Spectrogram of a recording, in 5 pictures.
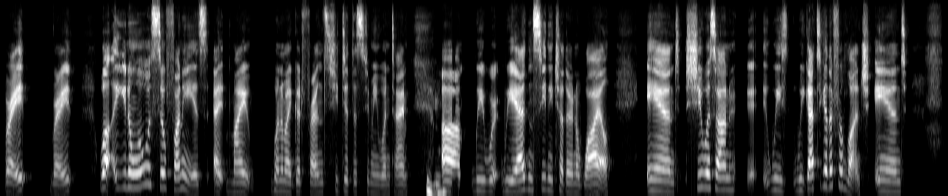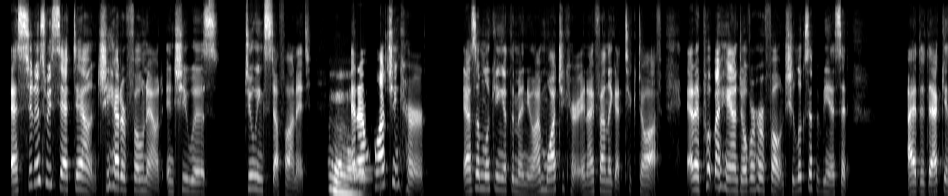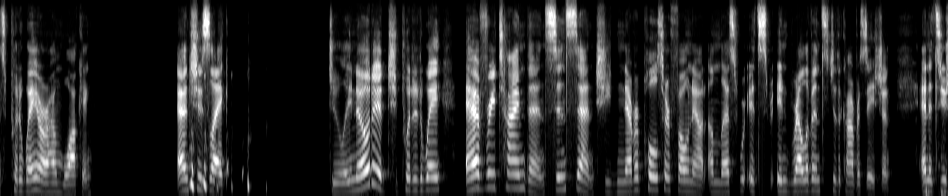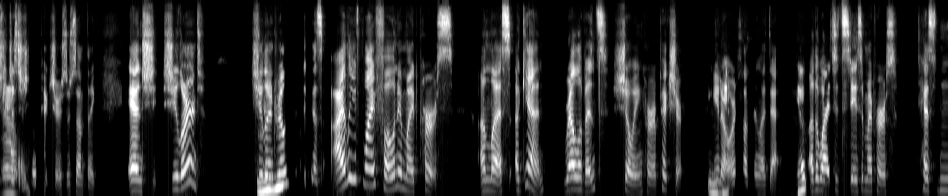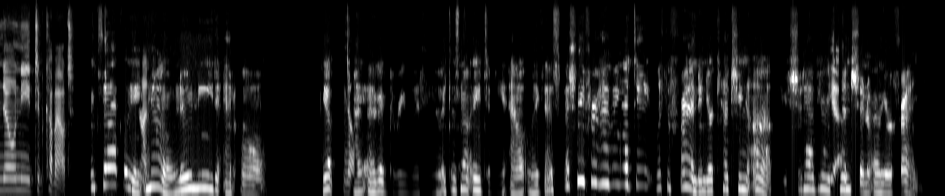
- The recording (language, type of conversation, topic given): English, unstructured, How annoying is it when someone talks loudly on the phone in public?
- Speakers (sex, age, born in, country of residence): female, 40-44, United States, United States; female, 50-54, United States, United States
- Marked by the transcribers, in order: distorted speech; static; chuckle; other background noise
